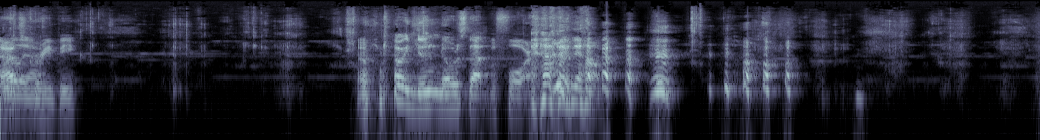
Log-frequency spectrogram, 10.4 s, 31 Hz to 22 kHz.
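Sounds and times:
speech: 0.0 - 1.0, 3.6 - 8.0
people munching crunchy skinny snack sticks: 0.1 - 4.2, 6.7 - 10.3
laughter: 5.2 - 8.1.

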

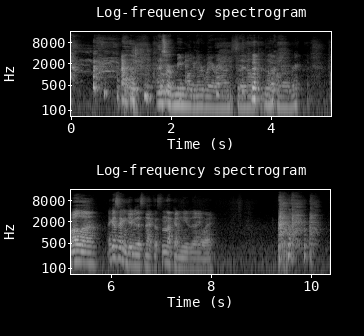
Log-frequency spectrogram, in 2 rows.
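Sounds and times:
laughter: 0.0 - 2.0, 2.8 - 4.5
speech: 1.0 - 8.1, 9.5 - 10.0
short soft cough: 9.3 - 10.3.

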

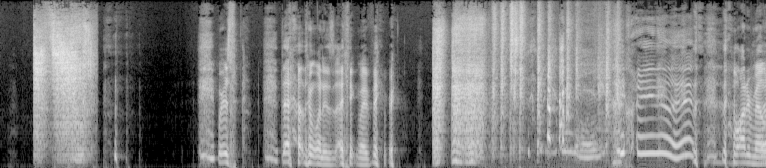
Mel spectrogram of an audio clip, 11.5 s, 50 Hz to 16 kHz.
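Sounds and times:
loud raspy fart: 0.5 - 1.6, 6.5 - 9.4
speech: 3.2 - 6.1, 9.2 - 11.4
laughter: 7.5 - 11.4.

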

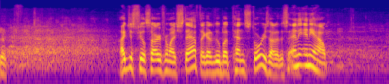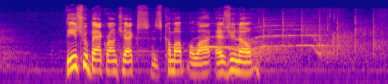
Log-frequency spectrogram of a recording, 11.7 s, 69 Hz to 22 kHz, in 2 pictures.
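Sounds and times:
speech: 0.0 - 0.4, 1.8 - 5.1, 6.8 - 9.9
laughter: 0.0 - 2.0, 4.6 - 6.2
scattered faint clapping from a small crowd: 9.6 - 11.6.

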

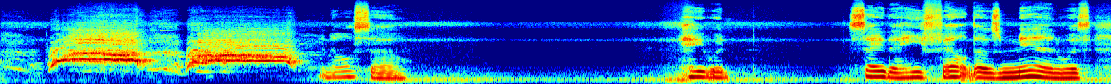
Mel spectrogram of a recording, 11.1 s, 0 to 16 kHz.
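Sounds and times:
man screaming: 0.4 - 3.0
speech: 3.2 - 4.2, 6.9 - 7.4, 8.6 - 11.0.

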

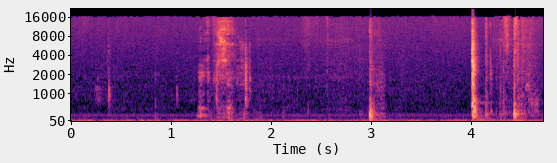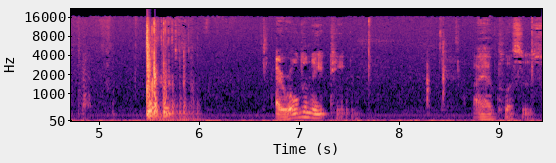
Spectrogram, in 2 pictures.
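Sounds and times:
low steady hum: 0.0 - 9.4
speech: 1.3 - 1.9, 6.9 - 7.6, 8.8 - 9.4
knocking on a door: 5.5 - 6.1.

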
